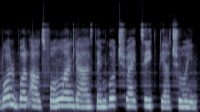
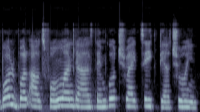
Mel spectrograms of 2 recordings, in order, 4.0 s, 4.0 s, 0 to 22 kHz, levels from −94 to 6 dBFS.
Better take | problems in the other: second | noise reduction (neural mask model RNNoise)

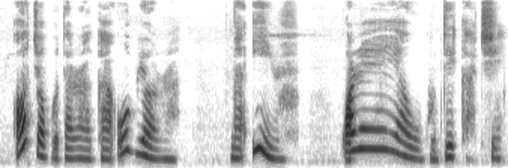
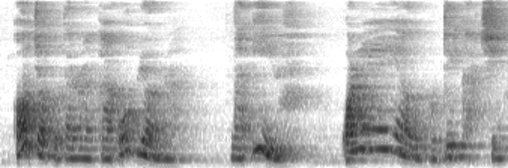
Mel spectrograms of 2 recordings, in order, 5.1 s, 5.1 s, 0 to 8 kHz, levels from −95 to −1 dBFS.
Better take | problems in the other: first | room echo; dies away in 0.6 s

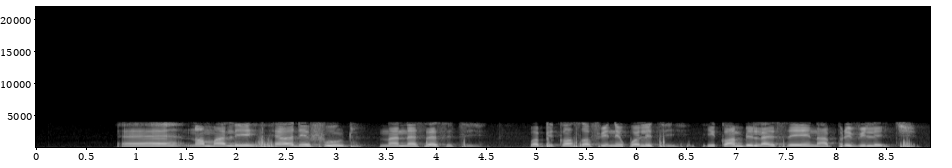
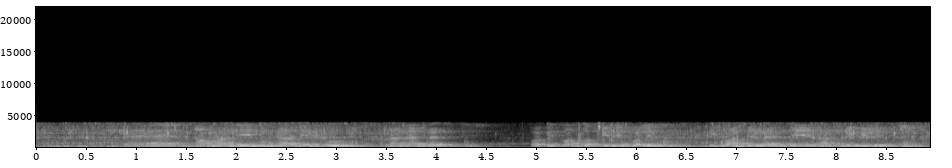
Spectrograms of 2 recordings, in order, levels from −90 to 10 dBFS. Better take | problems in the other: first | background sound (Sink (filling or washing) / Water tap, faucet); 10 dB below the speech // room echo; dies away in 0.8 s

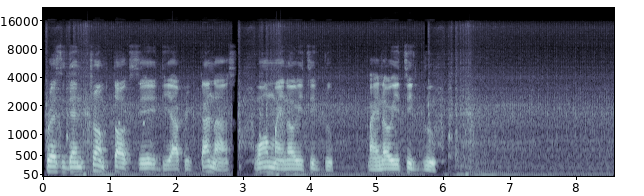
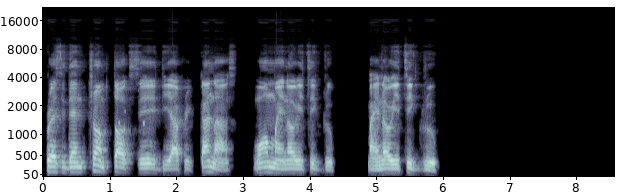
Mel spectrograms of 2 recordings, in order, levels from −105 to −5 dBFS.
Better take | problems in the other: second | background sound (Engine starting / Car); 15 dB below the speech

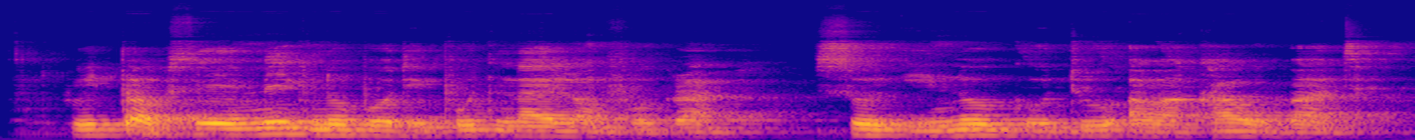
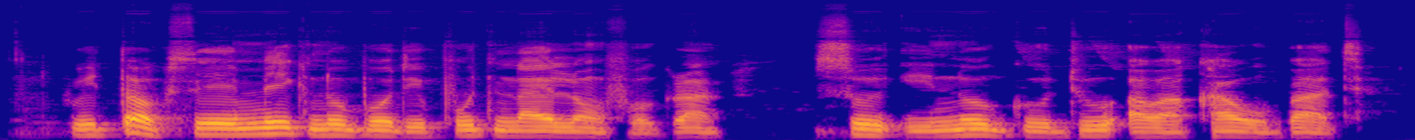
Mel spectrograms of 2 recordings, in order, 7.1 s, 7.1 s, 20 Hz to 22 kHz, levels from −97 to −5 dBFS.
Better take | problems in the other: second | room echo; dies away in 0.9 s

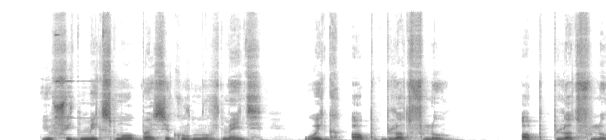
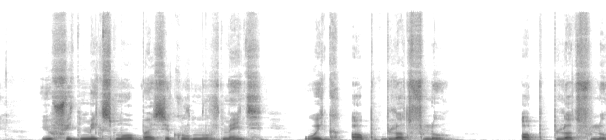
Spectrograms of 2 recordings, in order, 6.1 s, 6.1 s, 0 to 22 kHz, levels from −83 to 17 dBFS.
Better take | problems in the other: second | noise reduction (neural mask model DeepFilterNet 3)

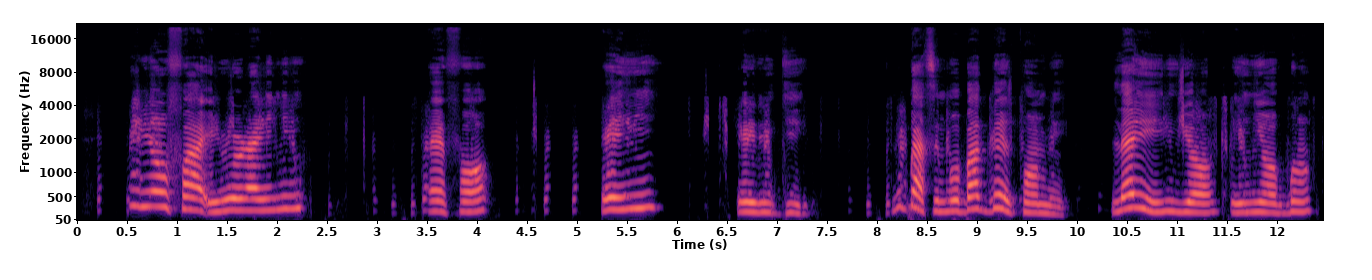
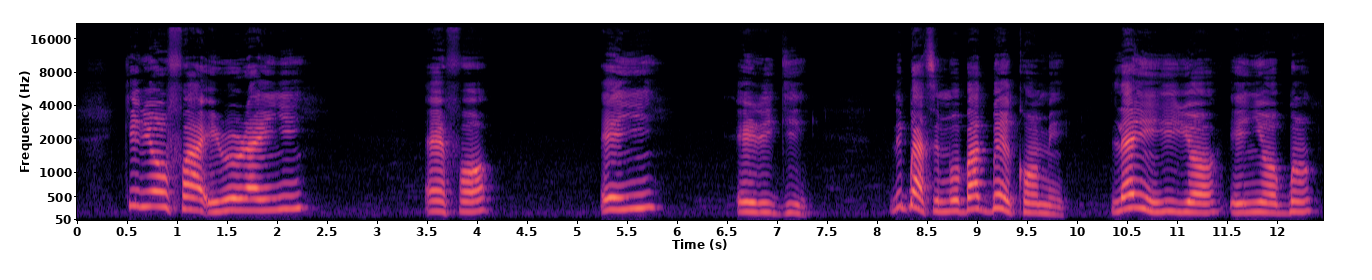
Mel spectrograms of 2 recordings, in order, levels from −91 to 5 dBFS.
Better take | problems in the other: second | noise reduction (neural mask model DeepFilterNet 3)

